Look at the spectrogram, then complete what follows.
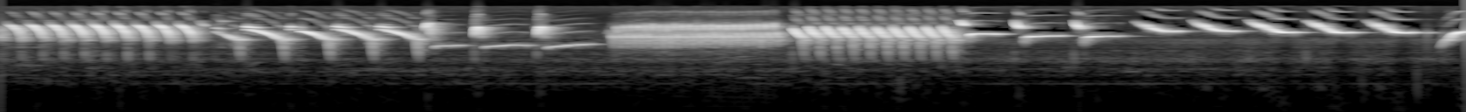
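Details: Male canary song meant to train young canaries and stimulate females: quick series of high arching whistles, a buzzy drawn-out block at three seconds, a rapid trill, then clear downslurred whistles about twice a second.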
